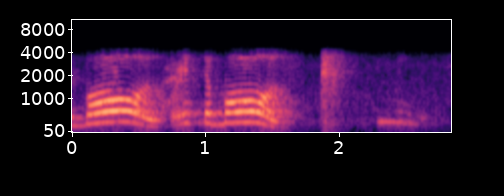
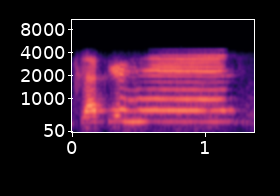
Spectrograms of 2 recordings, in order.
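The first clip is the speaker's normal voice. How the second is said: slow stretched; much slower than usual. Shown as a demonstration. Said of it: "shows clapping to toddler".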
